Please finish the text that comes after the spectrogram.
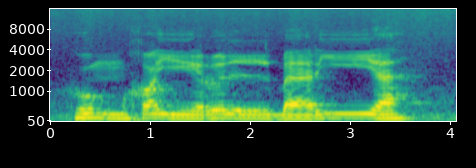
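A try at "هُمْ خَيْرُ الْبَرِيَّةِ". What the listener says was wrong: Roknya harus sempurna domanya, jangan roll tapi ru. Rul.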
